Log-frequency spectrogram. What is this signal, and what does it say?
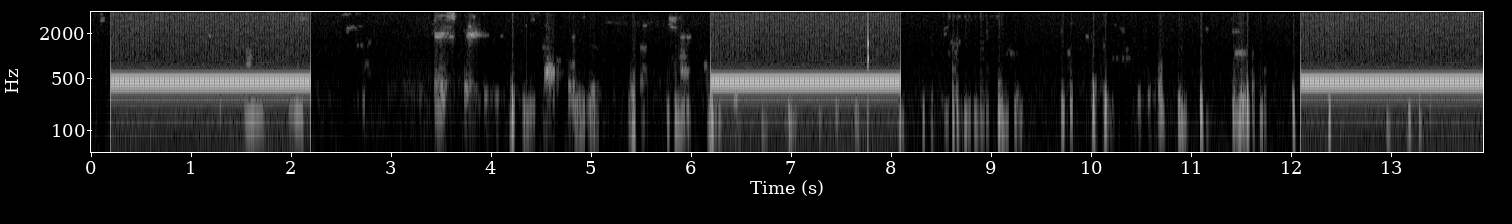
Ringback tone (North America), 440 + 480 Hz.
